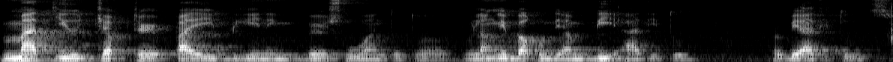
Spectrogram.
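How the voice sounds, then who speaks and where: Here a man uses an unremarkable speaking voice at a medium pitch. He talks at a fairly quick pace with fairly even intonation. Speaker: Bible preacher. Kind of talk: expository sermon.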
